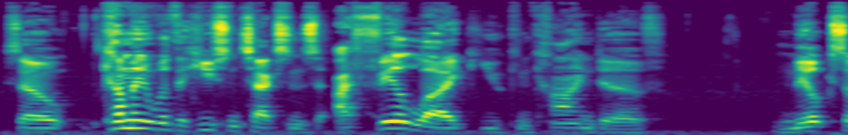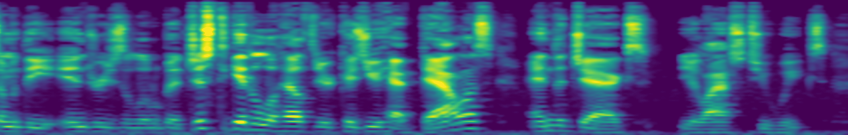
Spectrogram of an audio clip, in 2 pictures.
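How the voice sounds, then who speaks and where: A man's voice: medium pitch, lively intonation, moderate pace. A man with a Tennessee accent hosting a sports podcast, giving emphatic commentary to his listeners and repeating his points for stress.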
